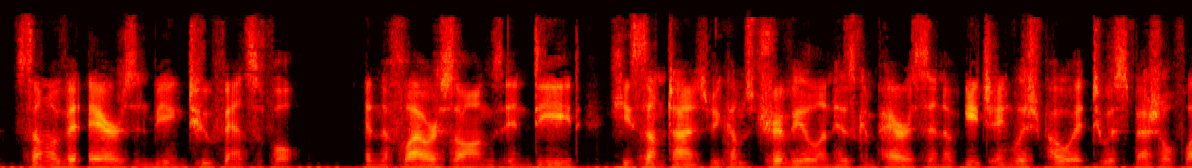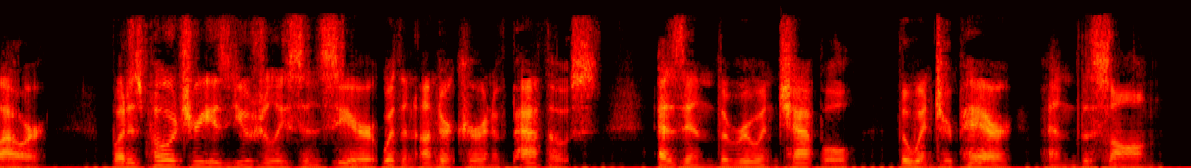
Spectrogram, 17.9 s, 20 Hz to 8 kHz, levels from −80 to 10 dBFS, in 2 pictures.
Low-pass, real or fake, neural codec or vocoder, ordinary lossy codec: 7.2 kHz; real; none; AAC, 32 kbps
